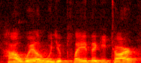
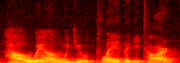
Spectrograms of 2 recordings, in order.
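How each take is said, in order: First: Said in the usual way. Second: Slow and careful, each word clear; slow model sentence. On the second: Shown as a demonstration. Teacher to students, slow repeatable model sentence. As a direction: say it slowly so students can repeat. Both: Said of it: "Trata de repetirlas también la pronunciación".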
